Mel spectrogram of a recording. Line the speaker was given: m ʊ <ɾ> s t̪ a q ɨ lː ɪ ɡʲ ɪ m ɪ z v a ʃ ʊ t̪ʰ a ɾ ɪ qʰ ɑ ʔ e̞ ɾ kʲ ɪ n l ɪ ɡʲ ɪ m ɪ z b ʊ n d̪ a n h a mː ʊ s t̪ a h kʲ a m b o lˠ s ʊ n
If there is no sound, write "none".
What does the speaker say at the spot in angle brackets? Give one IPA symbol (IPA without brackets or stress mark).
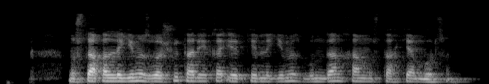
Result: none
